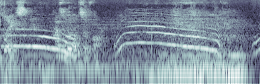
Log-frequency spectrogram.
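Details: Domestic cat giving long drawn-out meows, a first call falling in pitch then a second rising, holding steady and sliding down over about two seconds, with low background rumble and faint speech.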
